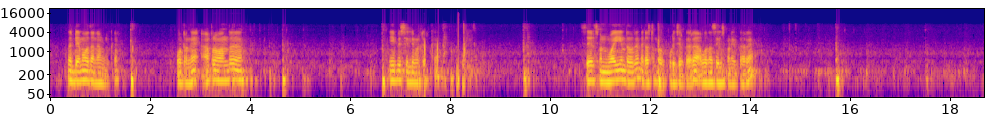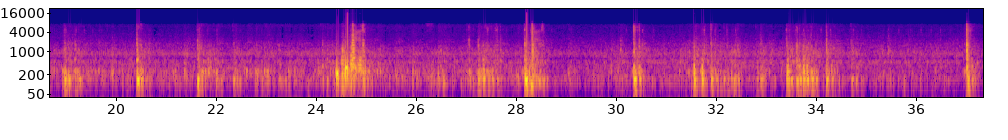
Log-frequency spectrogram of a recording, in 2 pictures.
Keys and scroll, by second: 8.0 ctrl+a.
